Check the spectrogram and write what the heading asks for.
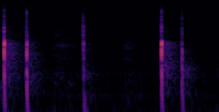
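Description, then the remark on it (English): Six sharp hand claps, played into a loop pedal, in an uneven rhythm: two quick ones, a single one, then another quick pair and a final clap, each crisp and bright with short decays and no talking. “So I was doing this loop pedal thing, and I was doing hand claps into the loop pedal.”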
